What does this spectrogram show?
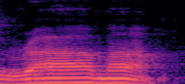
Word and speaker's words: Rama: samskars can be overcome by this very powerful mantra, 2 syllables, Rama.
